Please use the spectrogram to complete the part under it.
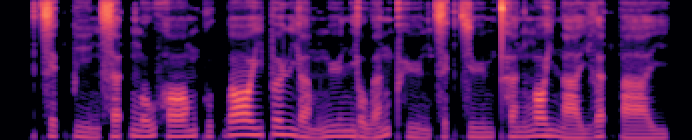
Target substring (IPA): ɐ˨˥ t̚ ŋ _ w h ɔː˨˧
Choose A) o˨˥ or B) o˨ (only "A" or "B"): A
